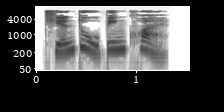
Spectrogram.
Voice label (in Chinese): "甜度・冰塊" Chinese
